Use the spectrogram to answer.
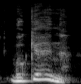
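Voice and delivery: high, loud alarmed call; cried out. A narrator's reading. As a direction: cry the master's name in alarm. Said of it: "cria Saurin en se précipitant".

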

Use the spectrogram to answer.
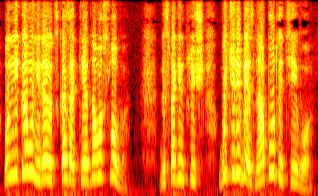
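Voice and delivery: high, loud exasperated order; commanding boy. A narrator's reading. Boy ordering the ivy to bind the dog. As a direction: demand it at full voice.

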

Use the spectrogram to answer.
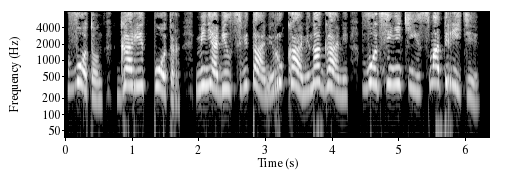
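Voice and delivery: high-pitched wail of complaint; wailing outcry. A narrator's reading. Woman accusing Harry Potter of beating her, wailing. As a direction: cry it out high, like a wronged victim. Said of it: "заголосила".

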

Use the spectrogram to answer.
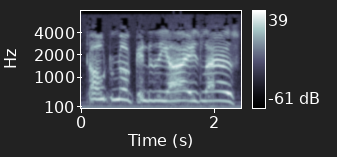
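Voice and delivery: high, desperate howl; howling warning. Acted. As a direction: howl at her not to look. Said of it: "Dugan howled".

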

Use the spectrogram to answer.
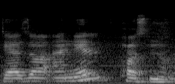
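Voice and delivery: "جزاء الحسنا" slowly as jaza'ani-l-husna; inserted nun. Shown as a demonstration. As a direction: create a "ni" between "جزاء" and "الحسنا".

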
